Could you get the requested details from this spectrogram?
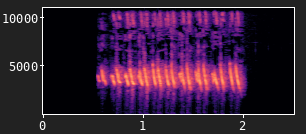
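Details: Lined seedeater song: a single fast burst of about twenty rapid, evenly spaced buzzy chirps lasting around one and a half seconds, clean with no background sound.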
